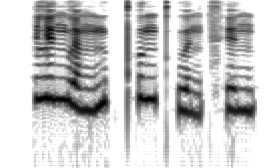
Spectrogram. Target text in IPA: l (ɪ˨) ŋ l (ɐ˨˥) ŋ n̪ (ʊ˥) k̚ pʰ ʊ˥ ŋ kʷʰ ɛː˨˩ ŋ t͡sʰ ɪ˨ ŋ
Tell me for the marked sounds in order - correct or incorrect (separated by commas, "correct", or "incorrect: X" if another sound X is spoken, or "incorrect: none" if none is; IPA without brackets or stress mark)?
incorrect: ɪ˥, incorrect: ɐ˨, correct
